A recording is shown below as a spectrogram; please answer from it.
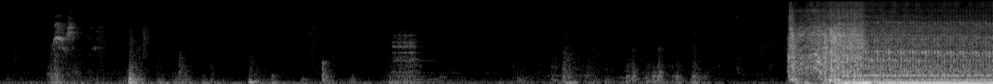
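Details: Volkswagen Golf 4 started after replacing the cylinder-head side water pipe seal to fix a coolant leak; engine catches at once and settles into steady even idle, no misfire or knock; healthy, checking for leaks.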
